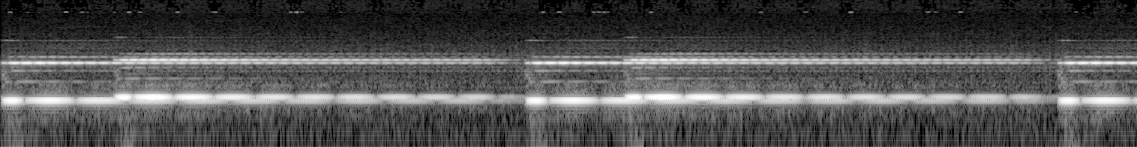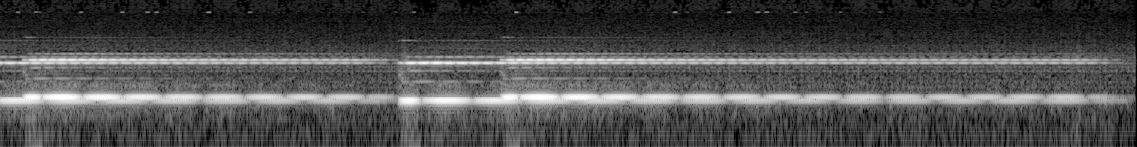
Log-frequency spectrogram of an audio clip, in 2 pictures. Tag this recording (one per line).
sleeping
sleep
